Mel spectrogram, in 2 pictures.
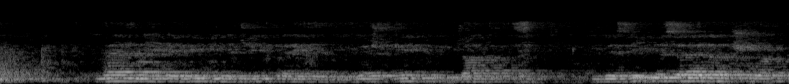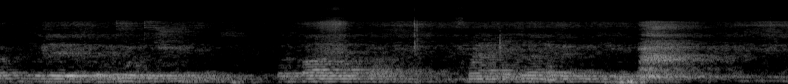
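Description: A man chants in a calm, steady voice through a microphone, echoing in a large hall.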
